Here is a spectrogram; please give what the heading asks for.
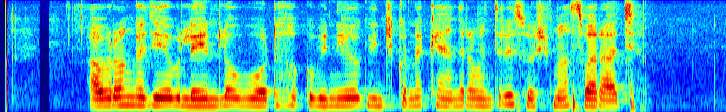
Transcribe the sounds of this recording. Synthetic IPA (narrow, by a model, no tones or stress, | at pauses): ɐwɾɐŋɡɐd͡ʒeːwuleːnlo̞ːʋoːʈɐɦɐkuʋinijoːɡiɲt͡ʃu̥kunːɐke̞ːnd̪ɾɐmɐnt̪ɾisukʂmaːsʋɐɾaːt͡ʃ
